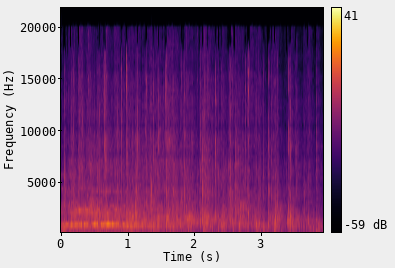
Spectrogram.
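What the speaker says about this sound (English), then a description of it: "let us give a good hand of applause for this country," Steady, full applause from a conference audience in the Philippines, loud and continuous throughout with a faint tonal whine briefly riding over the clapping early on.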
